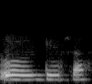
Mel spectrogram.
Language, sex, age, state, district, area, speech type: Kashmiri, female, 18-30, Jammu and Kashmir, Anantnag, rural, conversation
